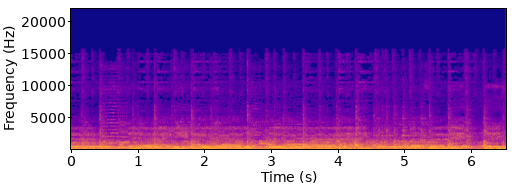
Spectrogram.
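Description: Live Middle Eastern ensemble music for bellydance: violin, oud and keyboard playing a melody in long held and ornamented notes over a steady rhythm on tabla (Arabic goblet drum) and frame drum.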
